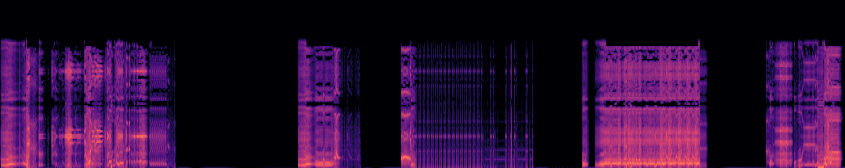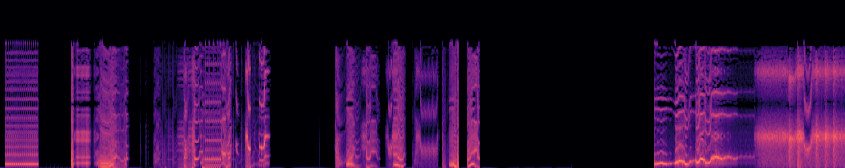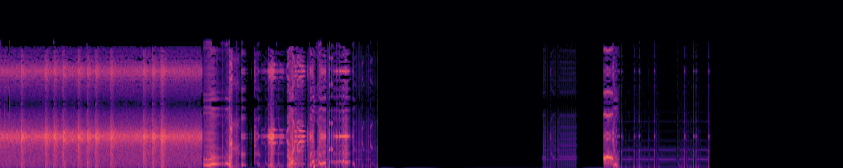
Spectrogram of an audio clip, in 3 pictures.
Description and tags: My circuit bent speak and spell run through the live cut plug-in. Tons of possibilities here to cut it up for one shots are use bigger pieces for loops.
